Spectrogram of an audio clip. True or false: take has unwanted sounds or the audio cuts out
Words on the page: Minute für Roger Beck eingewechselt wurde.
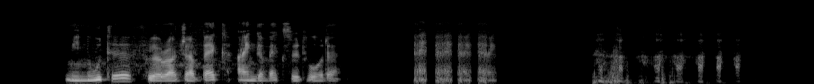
true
